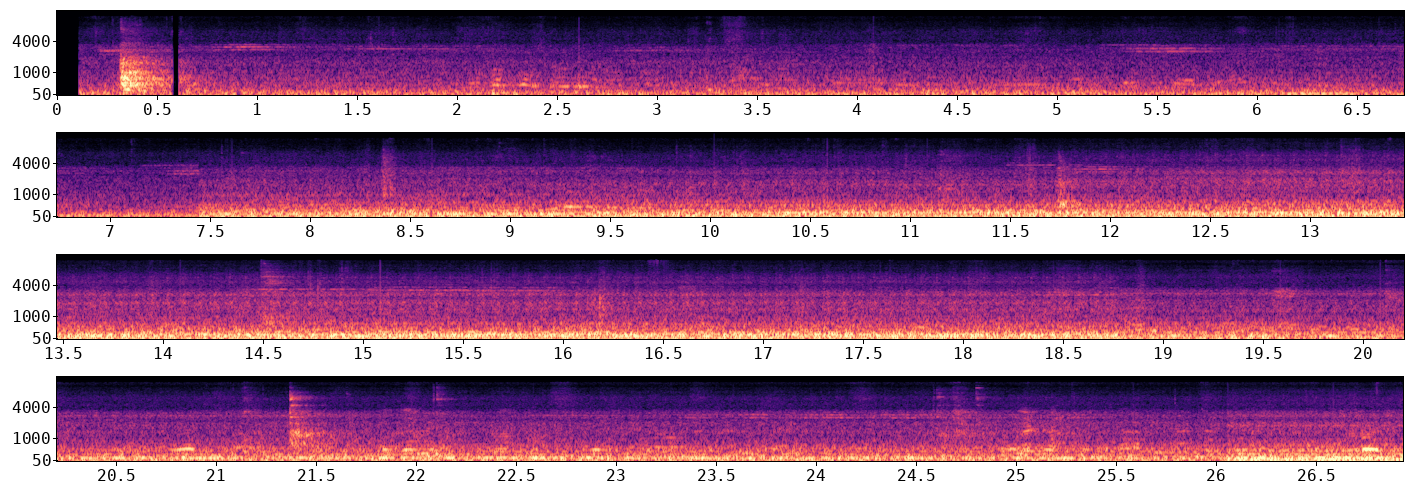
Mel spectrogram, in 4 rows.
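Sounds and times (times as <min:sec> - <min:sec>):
engine droning: 0:07.1 - 0:26.9.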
